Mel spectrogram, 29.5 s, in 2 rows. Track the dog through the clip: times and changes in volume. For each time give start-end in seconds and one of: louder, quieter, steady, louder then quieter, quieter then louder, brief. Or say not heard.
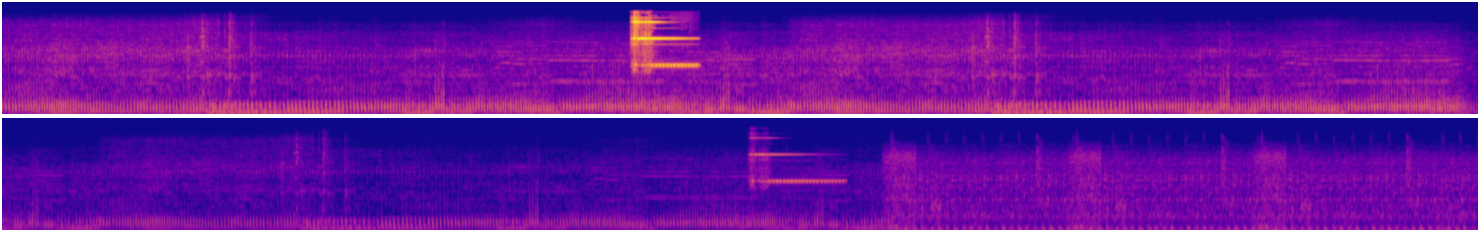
not heard.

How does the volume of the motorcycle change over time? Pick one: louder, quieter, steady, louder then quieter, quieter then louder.
quieter.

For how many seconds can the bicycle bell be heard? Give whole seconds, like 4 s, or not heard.
2 s.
